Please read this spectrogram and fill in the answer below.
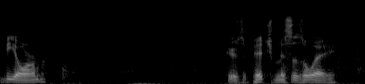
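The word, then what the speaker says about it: Bjorem: Borm is B J O R E M. Pronounced Borm.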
